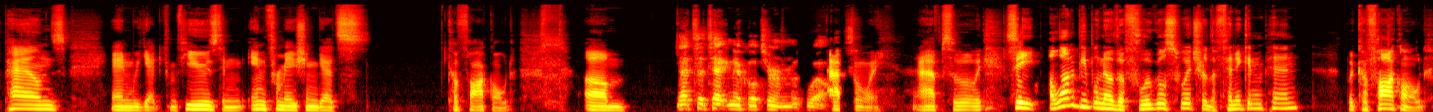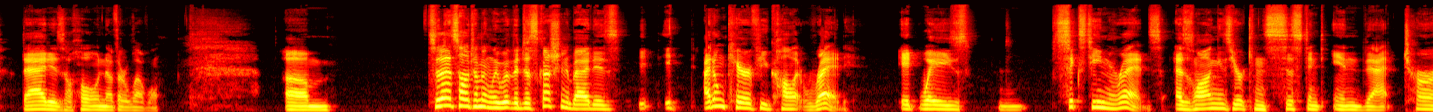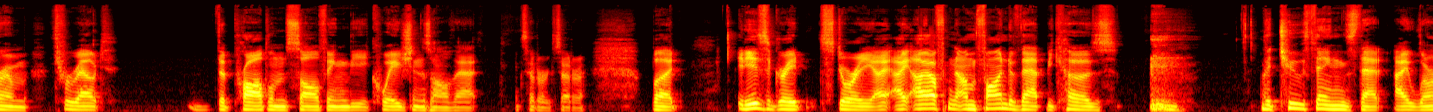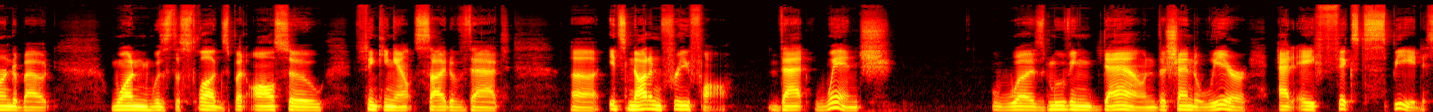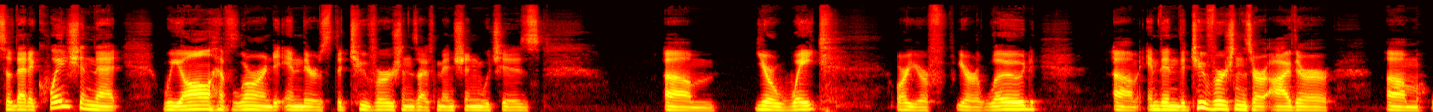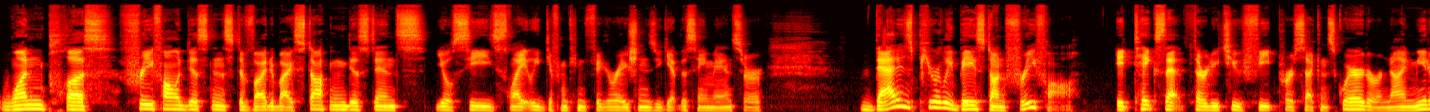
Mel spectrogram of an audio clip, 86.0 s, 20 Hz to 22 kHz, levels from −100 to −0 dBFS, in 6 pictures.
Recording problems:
abrupt cut into speech; at the end

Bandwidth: 18 kHz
